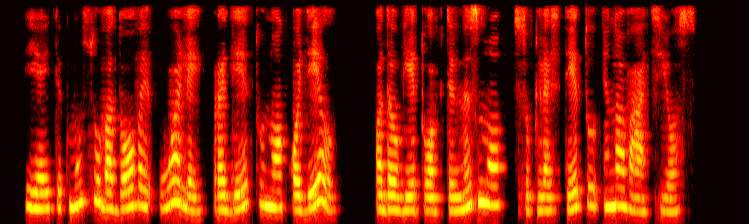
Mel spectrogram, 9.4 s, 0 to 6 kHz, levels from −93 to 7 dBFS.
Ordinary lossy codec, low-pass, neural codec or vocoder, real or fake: AAC, 32 kbps; 5.4 kHz; none; real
